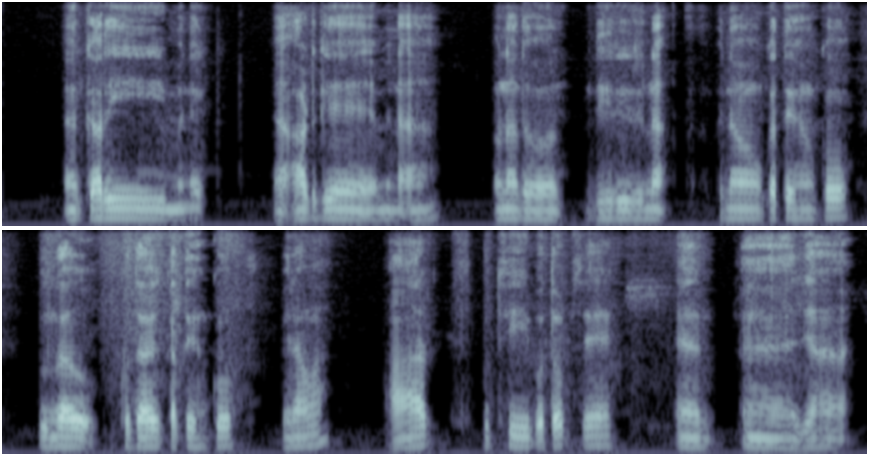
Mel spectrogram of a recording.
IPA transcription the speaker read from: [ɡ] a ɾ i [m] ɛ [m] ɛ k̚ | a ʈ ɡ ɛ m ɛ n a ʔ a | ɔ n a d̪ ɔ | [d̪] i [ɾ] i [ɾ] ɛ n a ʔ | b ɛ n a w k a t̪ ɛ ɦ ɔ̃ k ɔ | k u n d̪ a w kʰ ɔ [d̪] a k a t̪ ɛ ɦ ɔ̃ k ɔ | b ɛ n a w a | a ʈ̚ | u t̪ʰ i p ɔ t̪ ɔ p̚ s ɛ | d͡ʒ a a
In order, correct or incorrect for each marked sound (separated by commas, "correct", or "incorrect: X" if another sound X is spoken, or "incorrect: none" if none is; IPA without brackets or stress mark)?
incorrect: k, correct, incorrect: n, correct, correct, correct, correct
